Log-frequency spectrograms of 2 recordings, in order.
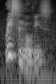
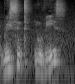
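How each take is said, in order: First: The T at the end of recent is dropped. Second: The T at the end of recent is pronounced. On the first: The speaker calls it right. "Get rid of the T" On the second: The speaker calls it wrong. "you don't need to say recent movies"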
